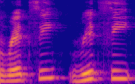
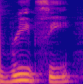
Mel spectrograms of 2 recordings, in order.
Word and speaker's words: Reedsy: So y'all remember I was in Ritzy. I've been pronouncing it wrong. It's Reedsy.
